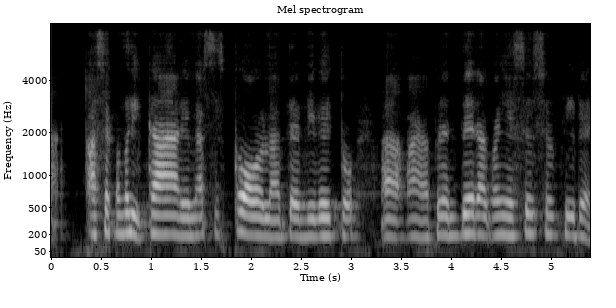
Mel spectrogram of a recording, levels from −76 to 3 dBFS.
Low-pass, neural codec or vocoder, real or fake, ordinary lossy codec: 7.2 kHz; codec, 24 kHz, 1 kbps, SNAC; fake; AAC, 48 kbps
